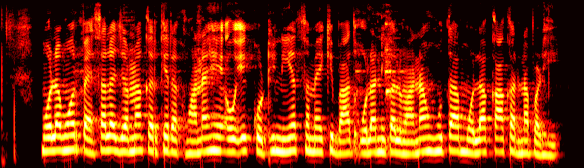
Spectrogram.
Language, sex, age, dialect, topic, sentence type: Chhattisgarhi, female, 31-35, Eastern, banking, question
